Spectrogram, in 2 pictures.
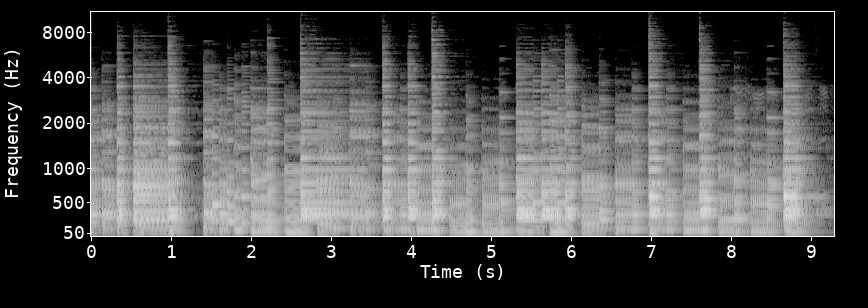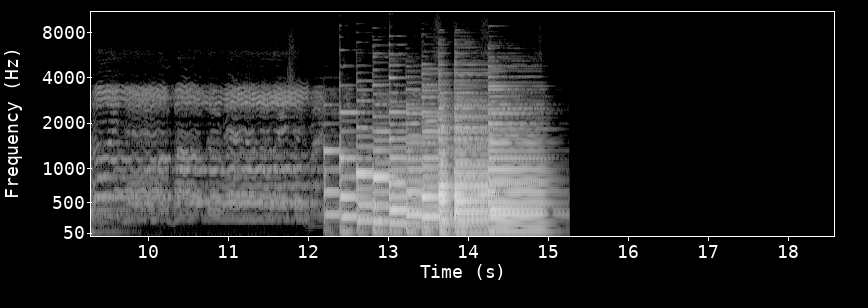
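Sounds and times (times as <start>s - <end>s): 
practice track accompaniment: 0.0s - 9.3s, 12.2s - 15.2s.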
